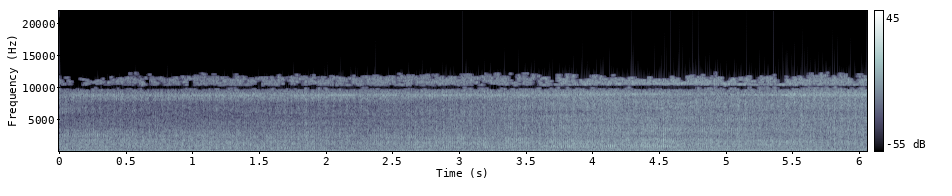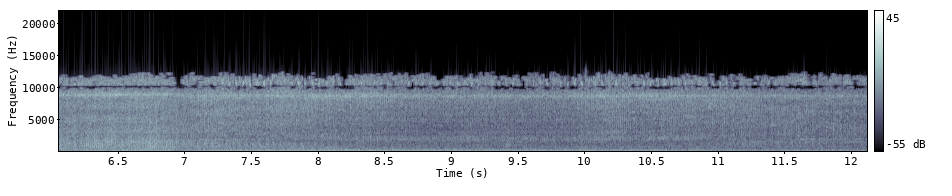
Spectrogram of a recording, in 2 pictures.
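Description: Helicopter running with its rotor turning: a steady, fast beat of the blades over the drone of the engine, easing off slightly near the end.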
